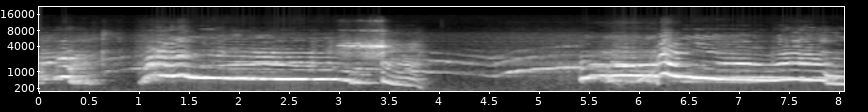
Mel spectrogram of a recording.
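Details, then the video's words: A 10-month-old German Shepherd howls in long drawn tones that hold steady, then slide downward and break off, followed by a second rising-and-falling howl with rich overtones. "Make Your Dog Howl | 10 Months Old German shepherd | Howling Dog"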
